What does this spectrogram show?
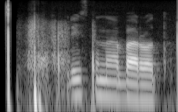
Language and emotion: Russian, neutral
